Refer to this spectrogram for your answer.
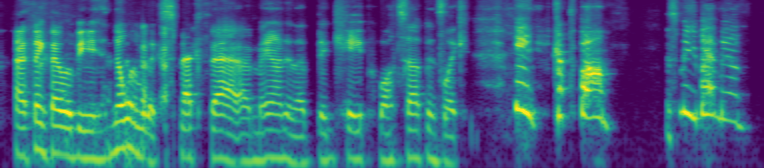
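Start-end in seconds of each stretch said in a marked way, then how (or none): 5.2-7.5 very high, loud, squeaky voice. Imagining how Batman should sound when he walks up, squeaky Batman voice. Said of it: "Batman should have like a like a squeaky voice".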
